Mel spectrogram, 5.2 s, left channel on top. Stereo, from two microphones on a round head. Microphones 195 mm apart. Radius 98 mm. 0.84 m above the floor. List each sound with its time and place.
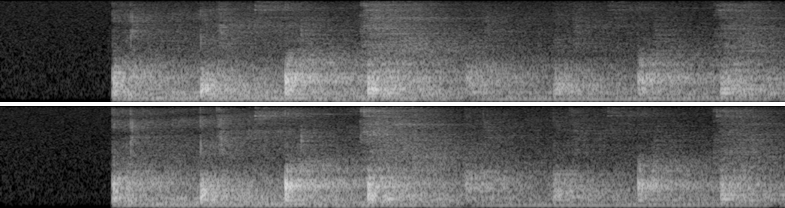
0.7 s footsteps: 20° right (ahead or behind), 0.8 m; by 3.0 s 25° right (ahead or behind), 1.8 m
3.1 s footsteps: 30° right (ahead or behind), 3 m; by 5.0 s 45° right (ahead or behind), 4 m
